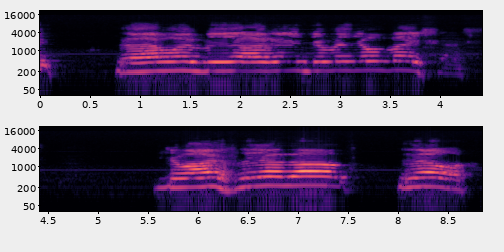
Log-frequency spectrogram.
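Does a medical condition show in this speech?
Yes: speech impairment after birth surgery.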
